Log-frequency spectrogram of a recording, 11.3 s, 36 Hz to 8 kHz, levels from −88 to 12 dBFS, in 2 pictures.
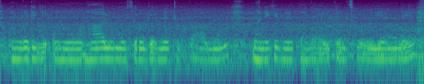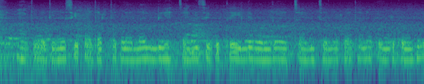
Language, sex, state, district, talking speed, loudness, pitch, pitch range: Kannada, female, Karnataka, Shimoga, 100 wpm, -20 LUFS, 180 Hz, 175-185 Hz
